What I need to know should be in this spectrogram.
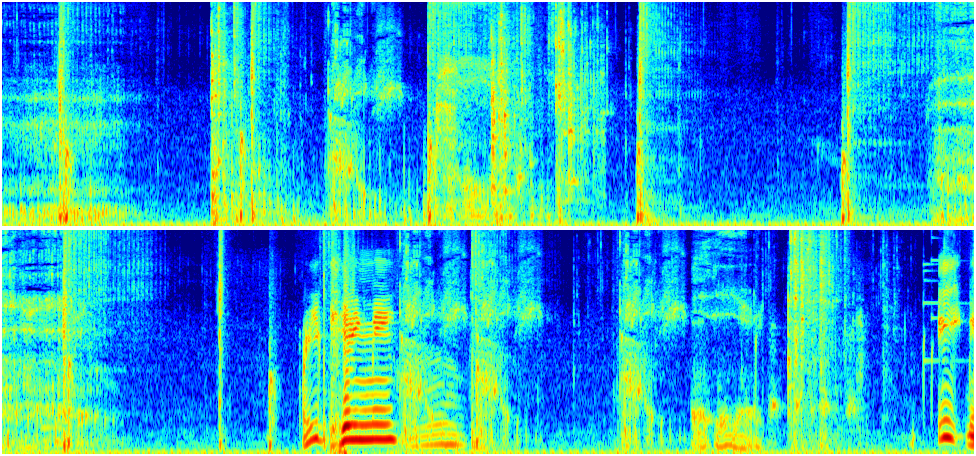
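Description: A sword strikes monsters with sharp thuds.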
